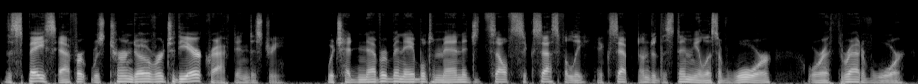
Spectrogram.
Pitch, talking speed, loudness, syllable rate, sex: 105 Hz, 195 wpm, -21 LUFS, 6.0 syllables/s, male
